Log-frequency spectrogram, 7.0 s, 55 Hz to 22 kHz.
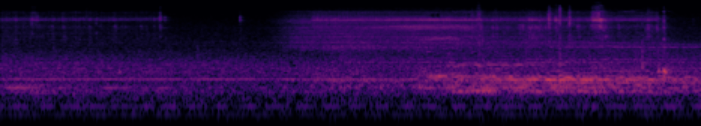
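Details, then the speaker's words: Modded PS2 trying to read a disc, using a magnet workaround: soft, regular clacks from the laser lens, about two or three a second over a low drive hum, as it hunts and fails to read. "Déjà, on avait remarqué qu'en fait, au niveau de la lentille, elle faisait beaucoup de claques."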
